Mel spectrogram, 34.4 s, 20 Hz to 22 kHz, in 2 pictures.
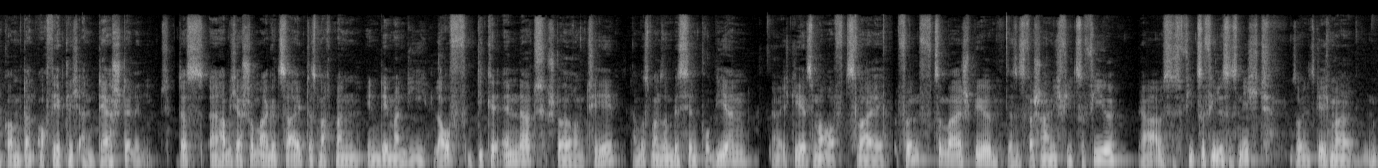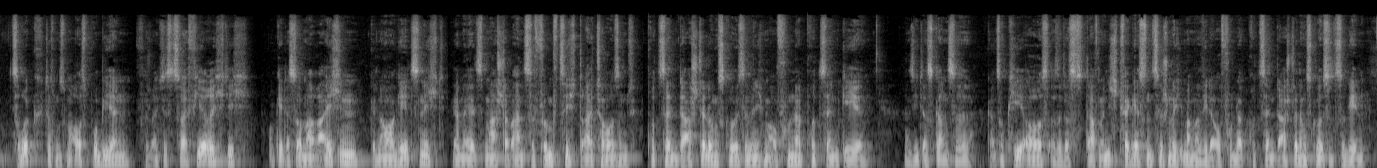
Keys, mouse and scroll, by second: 7.1 super+t, 10.7 BackSpace, 13.9 click, 17.9 super+t, 18.9 shift+super+t, 26.4 click.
